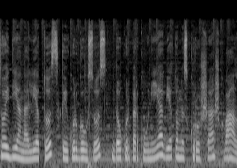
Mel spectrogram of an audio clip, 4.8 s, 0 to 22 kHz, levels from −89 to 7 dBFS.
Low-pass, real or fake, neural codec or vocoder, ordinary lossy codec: 14.4 kHz; fake; vocoder, 44.1 kHz, 128 mel bands every 256 samples, BigVGAN v2; MP3, 96 kbps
